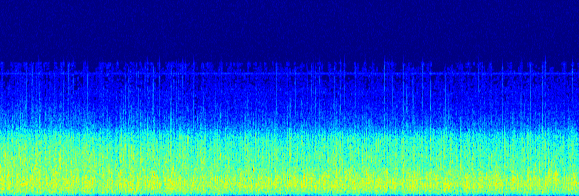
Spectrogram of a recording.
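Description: Studio audience applauding at a steady level at the end of a song.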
